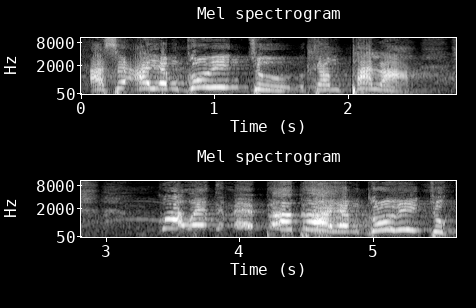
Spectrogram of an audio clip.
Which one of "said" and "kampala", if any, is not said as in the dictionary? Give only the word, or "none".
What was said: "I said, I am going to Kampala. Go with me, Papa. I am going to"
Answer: said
